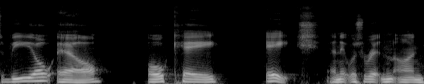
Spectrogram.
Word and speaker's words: Volokh: It's Volokh.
